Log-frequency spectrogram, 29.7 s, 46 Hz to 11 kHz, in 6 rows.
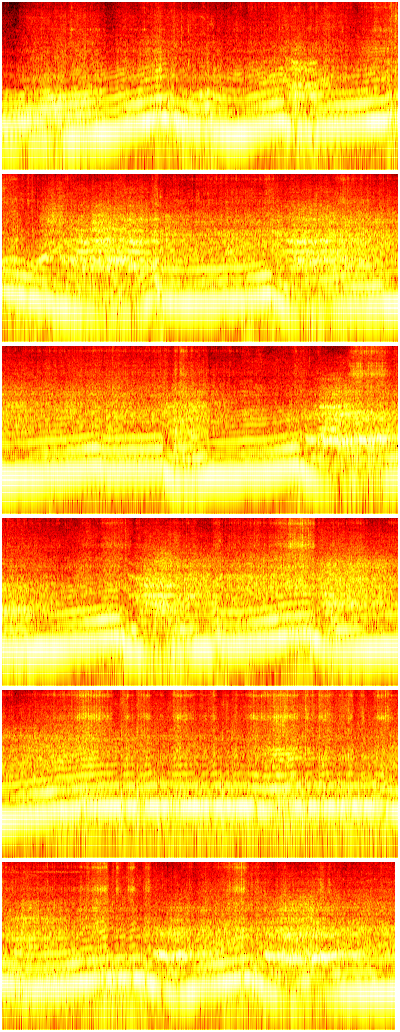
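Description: Honda K24 2.4-litre inline-four in a drift car, heard from inside the cabin, revving hard and dropping back again and again as the driver works the throttle through a drift run. The revs hold high for a few seconds about two-thirds of the way through, and the tyres squeal at times.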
